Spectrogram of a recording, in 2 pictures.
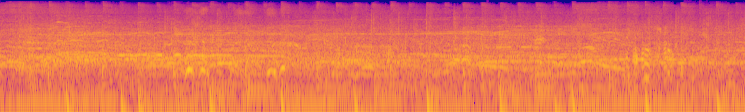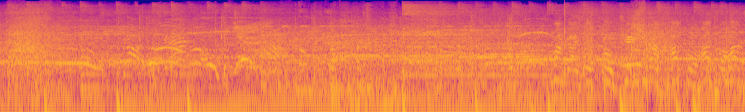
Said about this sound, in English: Jack scores. The syndicate and crowd celebrate.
